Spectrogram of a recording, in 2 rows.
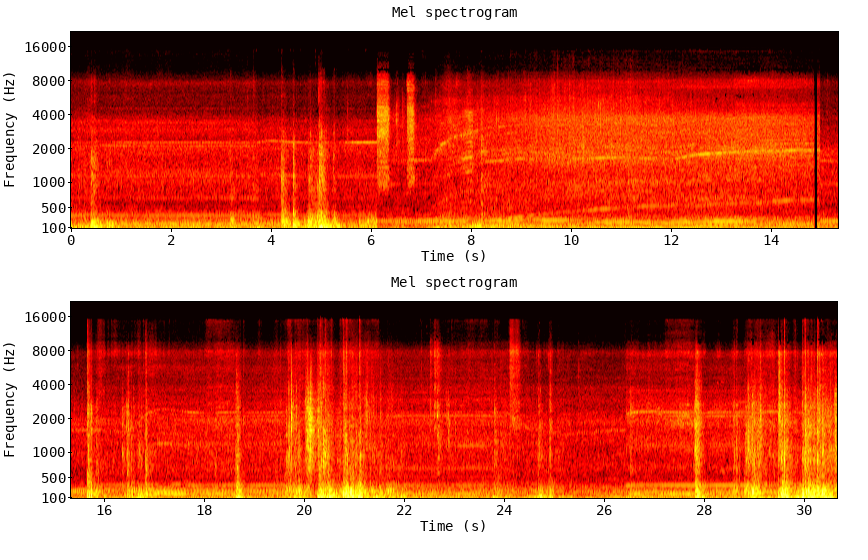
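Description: Dennis Elite 6 refuse lorry's diesel engine running, rising in pitch for several seconds as it revs to drive the hydraulic bin lift and compactor. Wheelie bins clank and bang against the Terberg lift several times, and there is a short hiss of air about six seconds in.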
